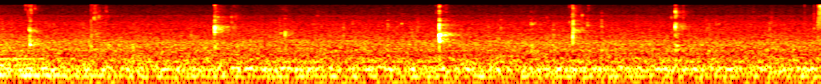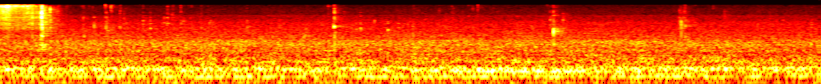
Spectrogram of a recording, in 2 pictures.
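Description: Close-up wet chewing of a soft burrito, with small mouth clicks and squishes, over a steady low hum. A brief louder crackle comes about six seconds in.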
